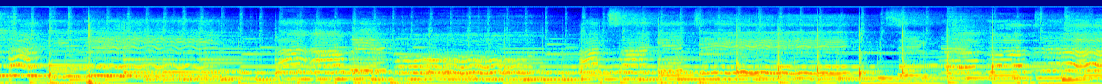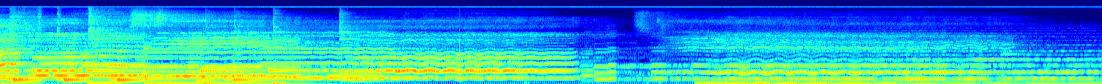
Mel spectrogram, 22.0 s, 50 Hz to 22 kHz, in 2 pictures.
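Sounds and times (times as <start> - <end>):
band with keyboard and drums: 0.0 - 15.9, 16.8 - 22.0
woman singing with vibrato: 0.0 - 21.8
deep bass: 0.6 - 3.2, 18.0 - 22.0.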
